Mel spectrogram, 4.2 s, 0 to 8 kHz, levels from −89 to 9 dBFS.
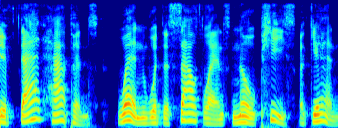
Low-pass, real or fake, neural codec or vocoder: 7.2 kHz; fake; codec, 16 kHz, 16 kbps, FreqCodec, larger model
